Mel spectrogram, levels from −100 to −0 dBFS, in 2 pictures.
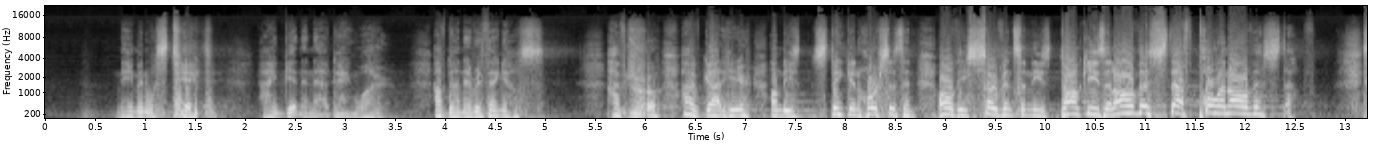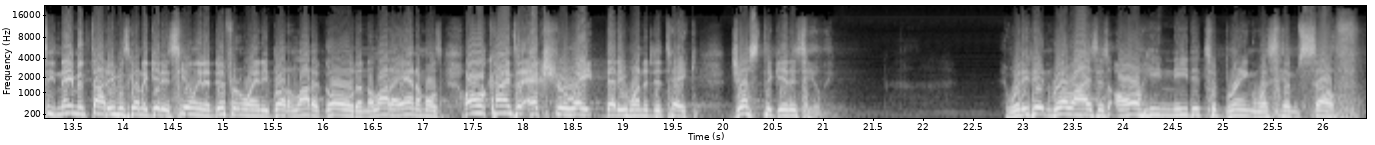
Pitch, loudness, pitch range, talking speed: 165 Hz, -17 LUFS, 140-190 Hz, 205 wpm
